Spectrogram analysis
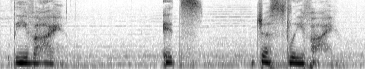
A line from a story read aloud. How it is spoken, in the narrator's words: the boy whispers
